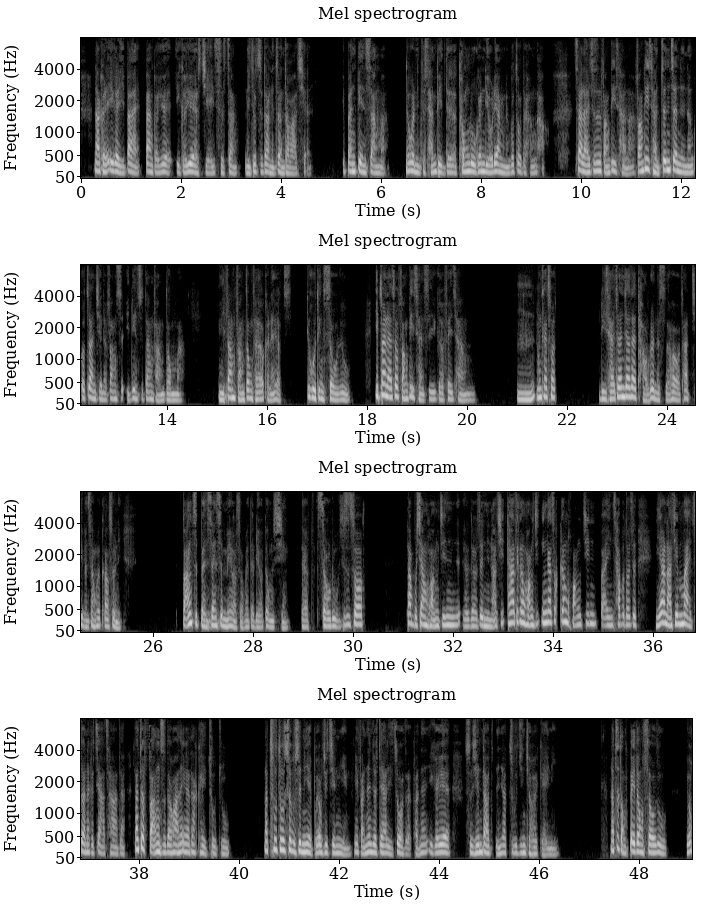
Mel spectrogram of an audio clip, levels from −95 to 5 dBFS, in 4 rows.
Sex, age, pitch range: male, 60-79, 140-175 Hz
